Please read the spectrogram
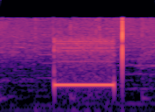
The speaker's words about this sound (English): Why is your phone ringing so long? Sorry. It's an international call. The phone rang quicker.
